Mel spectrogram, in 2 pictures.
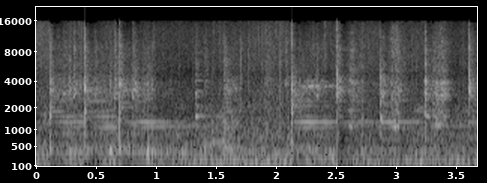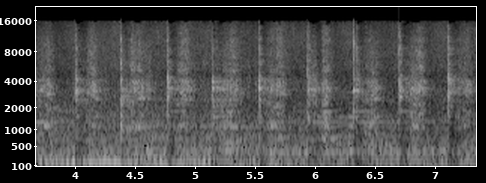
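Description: Metal spatula scraping and clanking against a wok as rice is stir-fried, several strokes a second, over a steady sizzle from the hot pan.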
